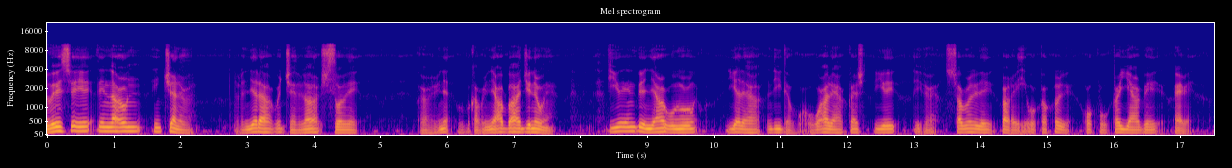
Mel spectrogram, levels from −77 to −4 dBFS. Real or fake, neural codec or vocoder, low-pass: fake; autoencoder, 22.05 kHz, a latent of 192 numbers a frame, VITS, trained on many speakers; 9.9 kHz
